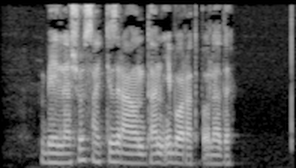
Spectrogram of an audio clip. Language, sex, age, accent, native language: Uzbek, male, under 19, Navoiy, Uzbek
